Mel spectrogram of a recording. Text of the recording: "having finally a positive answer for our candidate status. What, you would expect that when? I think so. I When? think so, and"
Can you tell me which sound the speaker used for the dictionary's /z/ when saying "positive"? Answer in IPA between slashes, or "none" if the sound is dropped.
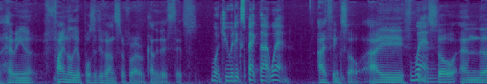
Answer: /z/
